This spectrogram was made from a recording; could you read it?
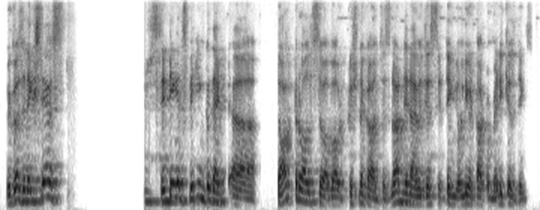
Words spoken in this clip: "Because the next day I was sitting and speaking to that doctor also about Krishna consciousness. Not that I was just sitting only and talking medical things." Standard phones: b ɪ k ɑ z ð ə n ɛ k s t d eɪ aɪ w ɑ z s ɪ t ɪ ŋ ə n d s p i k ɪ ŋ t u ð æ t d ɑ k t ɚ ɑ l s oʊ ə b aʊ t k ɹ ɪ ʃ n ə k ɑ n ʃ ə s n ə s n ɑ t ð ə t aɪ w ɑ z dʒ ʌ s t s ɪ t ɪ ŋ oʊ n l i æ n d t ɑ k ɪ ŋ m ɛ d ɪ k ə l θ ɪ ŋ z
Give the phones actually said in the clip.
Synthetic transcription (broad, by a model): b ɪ k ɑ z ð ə n ɛ k s t d eɪ aɪ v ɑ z s ɪ t ɪ ŋ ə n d s p i k ɪ ŋ t u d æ t d ɑ k t ɚ ɑ l s oʊ ə b aʊ t k ɹ ɪ ʃ n ə k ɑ n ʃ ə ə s n ɑ t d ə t aɪ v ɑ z dʒ ʌ s t s ɪ t ɪ ŋ oʊ n l i t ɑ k m ɛ d ɪ k ə l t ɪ ŋ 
